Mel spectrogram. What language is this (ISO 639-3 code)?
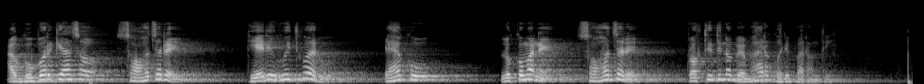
ori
